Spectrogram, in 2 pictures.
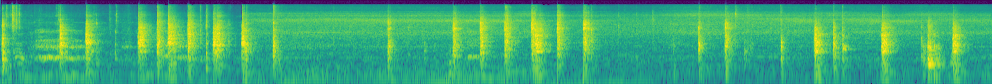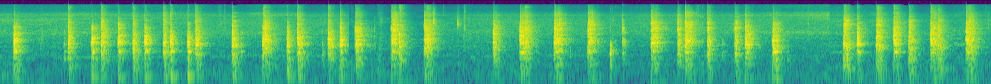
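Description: A wood-carving chisel is driven into a block of wood by repeated sharp blows, in quick runs of several strikes with short pauses between and a longer pause about four seconds in.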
